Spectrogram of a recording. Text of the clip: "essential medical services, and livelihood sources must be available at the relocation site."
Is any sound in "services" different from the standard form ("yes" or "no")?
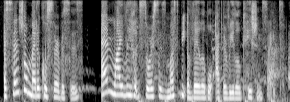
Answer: no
